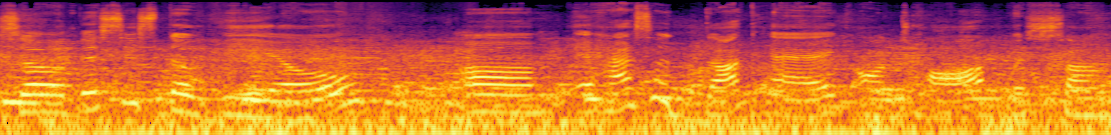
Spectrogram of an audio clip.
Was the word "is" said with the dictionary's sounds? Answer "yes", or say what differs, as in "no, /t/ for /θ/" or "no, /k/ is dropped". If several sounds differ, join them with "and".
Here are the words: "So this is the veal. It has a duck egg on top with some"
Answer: yes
